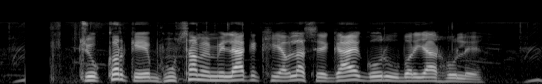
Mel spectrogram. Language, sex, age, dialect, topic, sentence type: Bhojpuri, male, 25-30, Southern / Standard, agriculture, statement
